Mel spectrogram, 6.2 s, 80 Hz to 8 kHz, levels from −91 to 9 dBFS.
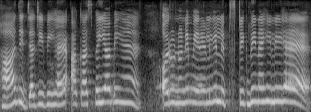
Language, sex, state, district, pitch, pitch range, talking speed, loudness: Hindi, female, Bihar, Kaimur, 330 Hz, 295-355 Hz, 175 wpm, -17 LUFS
